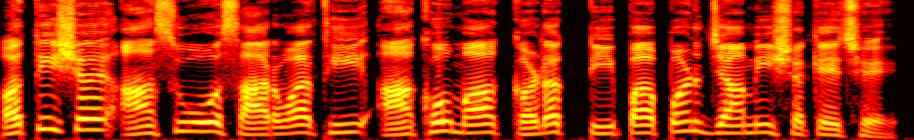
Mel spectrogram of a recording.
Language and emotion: Gujarati, neutral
